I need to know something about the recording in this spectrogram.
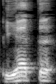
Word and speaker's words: Pieta: sounds almost like Peter but it's p ta Peta is free those who listen to my conversation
